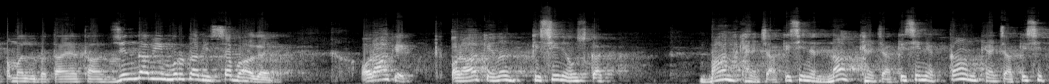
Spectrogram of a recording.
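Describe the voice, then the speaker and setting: A man preaching a sermon, telling stories with quoted dialogue in an animated way. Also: sits high. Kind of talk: sermon storytelling. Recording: echoey hall, dull lo-fi sound.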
